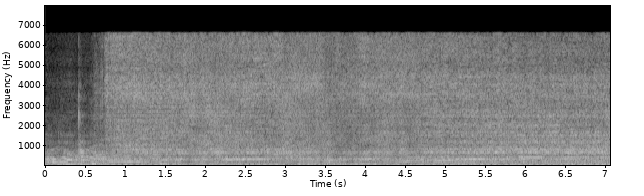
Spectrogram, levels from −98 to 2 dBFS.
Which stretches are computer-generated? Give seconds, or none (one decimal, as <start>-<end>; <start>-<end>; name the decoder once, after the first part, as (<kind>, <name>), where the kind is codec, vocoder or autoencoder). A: 0.0-0.6 (codec, SNAC); 1.7-2.4; 2.9-4.7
